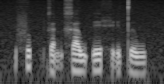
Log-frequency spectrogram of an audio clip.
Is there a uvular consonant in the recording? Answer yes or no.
no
